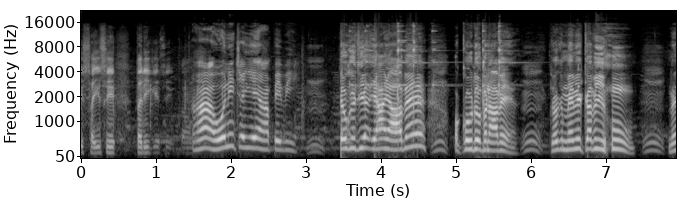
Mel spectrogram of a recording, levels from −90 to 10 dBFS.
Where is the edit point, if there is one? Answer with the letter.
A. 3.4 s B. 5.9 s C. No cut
A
